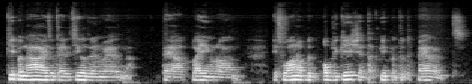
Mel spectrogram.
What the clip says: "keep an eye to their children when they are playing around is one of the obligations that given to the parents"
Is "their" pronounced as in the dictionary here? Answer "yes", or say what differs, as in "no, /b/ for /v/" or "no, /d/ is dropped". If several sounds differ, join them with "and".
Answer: no, /l/ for /ɹ/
